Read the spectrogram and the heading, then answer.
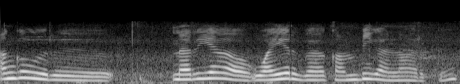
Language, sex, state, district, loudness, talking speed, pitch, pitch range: Tamil, female, Tamil Nadu, Chennai, -13 LUFS, 80 wpm, 215 Hz, 200-250 Hz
